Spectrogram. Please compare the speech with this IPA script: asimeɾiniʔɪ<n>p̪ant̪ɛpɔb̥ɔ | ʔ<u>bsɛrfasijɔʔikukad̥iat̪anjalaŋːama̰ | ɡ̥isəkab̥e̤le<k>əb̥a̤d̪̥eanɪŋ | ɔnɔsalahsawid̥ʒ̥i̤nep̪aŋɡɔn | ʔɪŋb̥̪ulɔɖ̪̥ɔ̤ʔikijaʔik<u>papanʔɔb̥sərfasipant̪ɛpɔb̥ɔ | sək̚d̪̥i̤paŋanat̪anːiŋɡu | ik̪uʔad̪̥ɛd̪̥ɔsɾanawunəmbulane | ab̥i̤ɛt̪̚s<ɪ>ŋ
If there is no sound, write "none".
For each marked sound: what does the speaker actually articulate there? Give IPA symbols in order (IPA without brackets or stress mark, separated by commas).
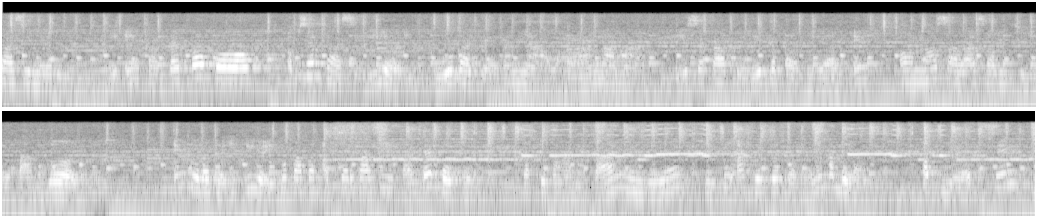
ŋ, ɔ, k, u, ɪ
